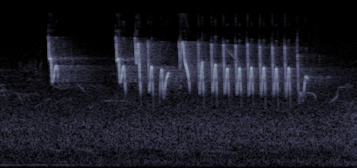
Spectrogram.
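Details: Cetti's warbler singing: a sharp single note, a short pause, then an explosive burst of about fifteen loud, rapid, ringing notes delivered evenly, the phrase lasting around two seconds over quiet background.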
